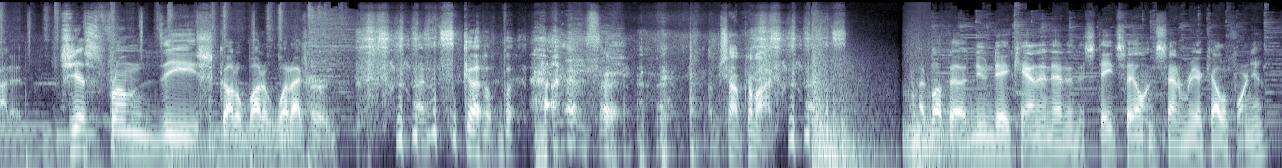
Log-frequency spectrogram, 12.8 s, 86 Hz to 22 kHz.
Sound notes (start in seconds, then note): 3.6 laughing; 8.1 cannon thunders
